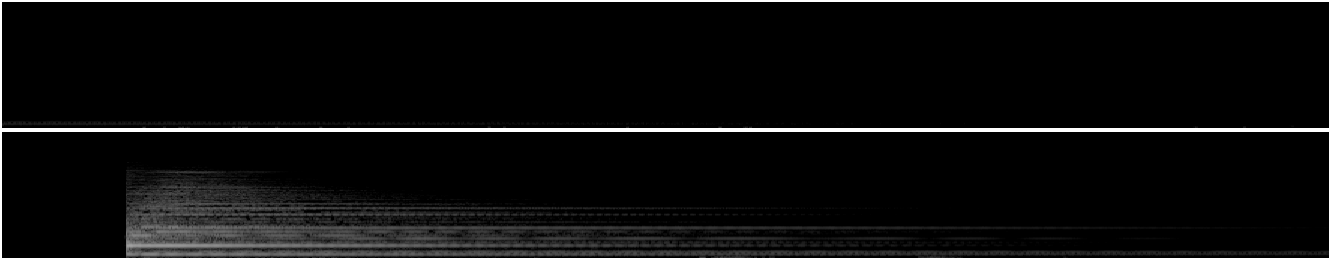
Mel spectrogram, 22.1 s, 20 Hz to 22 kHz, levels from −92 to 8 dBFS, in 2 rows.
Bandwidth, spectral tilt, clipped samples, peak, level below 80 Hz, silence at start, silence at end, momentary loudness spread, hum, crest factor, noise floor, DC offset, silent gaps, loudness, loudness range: 6.6 kHz; -6.5 dB/octave; under 0.1%; -24 dBFS; -88 dBFS; 12.1 s; 4.9 s; 26 LU; none; 24 dB; under -90 dBFS; under 0.1%; none; -40 LUFS; 20 LU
